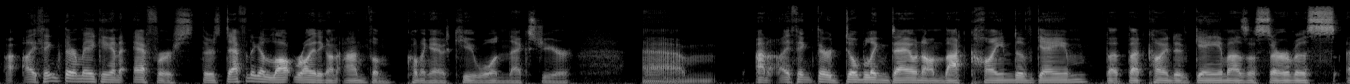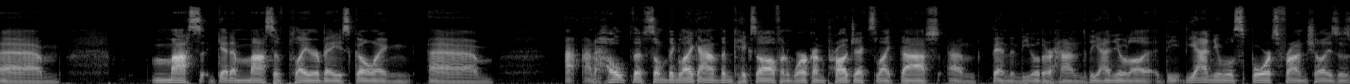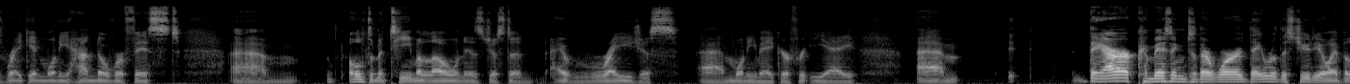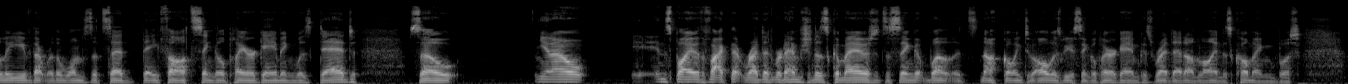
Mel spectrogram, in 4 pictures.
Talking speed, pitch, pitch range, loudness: 170 wpm, 95 Hz, 85-100 Hz, -28 LUFS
